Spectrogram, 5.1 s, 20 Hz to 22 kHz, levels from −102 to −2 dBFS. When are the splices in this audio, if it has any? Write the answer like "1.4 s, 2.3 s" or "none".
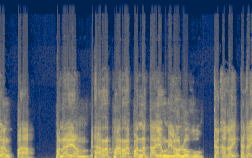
1.8 s, 4.1 s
